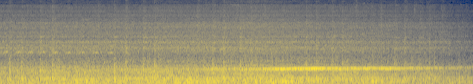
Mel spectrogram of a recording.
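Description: A train running past on the rails, its rumble swelling to a peak about six seconds in and then fading. A steady high tone grows stronger through the second half.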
